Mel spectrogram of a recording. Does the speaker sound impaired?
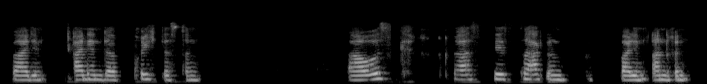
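Yes: stuttering; stuttering since kindergarten age, many logopedists and speech therapists, stuttering therapy groups with other stutterers; 18 years old, fighting stuttering less with pressure and resistance; part-word and word repetitions, we wegzulaufen; here blocks.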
